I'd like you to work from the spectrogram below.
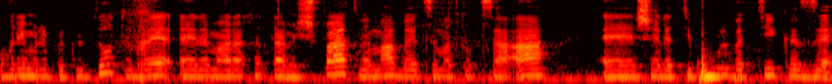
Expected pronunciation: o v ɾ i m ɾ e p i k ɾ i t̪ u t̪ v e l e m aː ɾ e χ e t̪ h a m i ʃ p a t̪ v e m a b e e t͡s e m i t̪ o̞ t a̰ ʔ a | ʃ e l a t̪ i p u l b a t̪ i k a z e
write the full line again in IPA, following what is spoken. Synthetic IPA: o v ɾ i m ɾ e p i k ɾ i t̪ u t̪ v e l e m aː ɾ e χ e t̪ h a m i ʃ p a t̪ v e m a b e e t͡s e m a t̪ o̞ t͡s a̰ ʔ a | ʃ e l a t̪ i p u l b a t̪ i k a z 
